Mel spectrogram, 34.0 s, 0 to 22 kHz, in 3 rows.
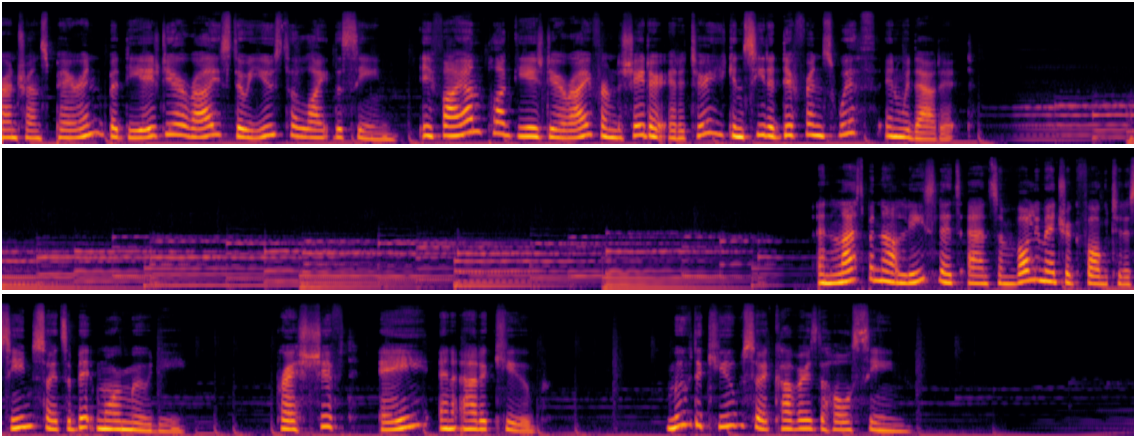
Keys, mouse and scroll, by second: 20.3-29.7 middle drag, 25.9 shift+a, 29.7 g, 33.4-33.9 drag.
